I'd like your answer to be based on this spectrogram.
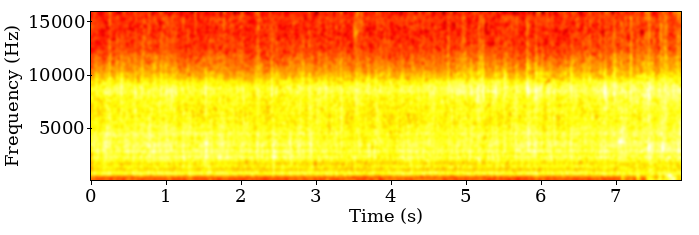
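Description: Duck stuffing sautés in a pan, a continuous dense sizzle and frying hiss that holds steady and close for the whole stretch, with a few faint stirring scrapes near the end.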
